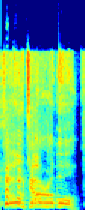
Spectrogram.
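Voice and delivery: loud, high outcry of disbelief; appalled shout. Real, not acted. Co-host reacts to the burning prom, appalled shout. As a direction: shout it out, aghast and half in fun. Real outburst at the film's ending.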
